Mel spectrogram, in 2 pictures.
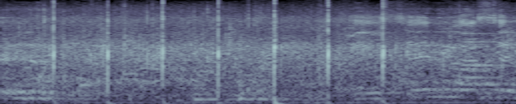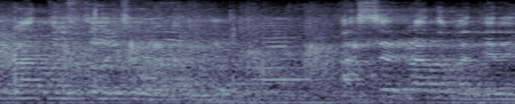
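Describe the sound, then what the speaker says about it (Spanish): Applause for Don Marvin at a civic ceremony: a steady patter of clapping from the audience, with a few sharp, close claps near the start. "Un aplauso."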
